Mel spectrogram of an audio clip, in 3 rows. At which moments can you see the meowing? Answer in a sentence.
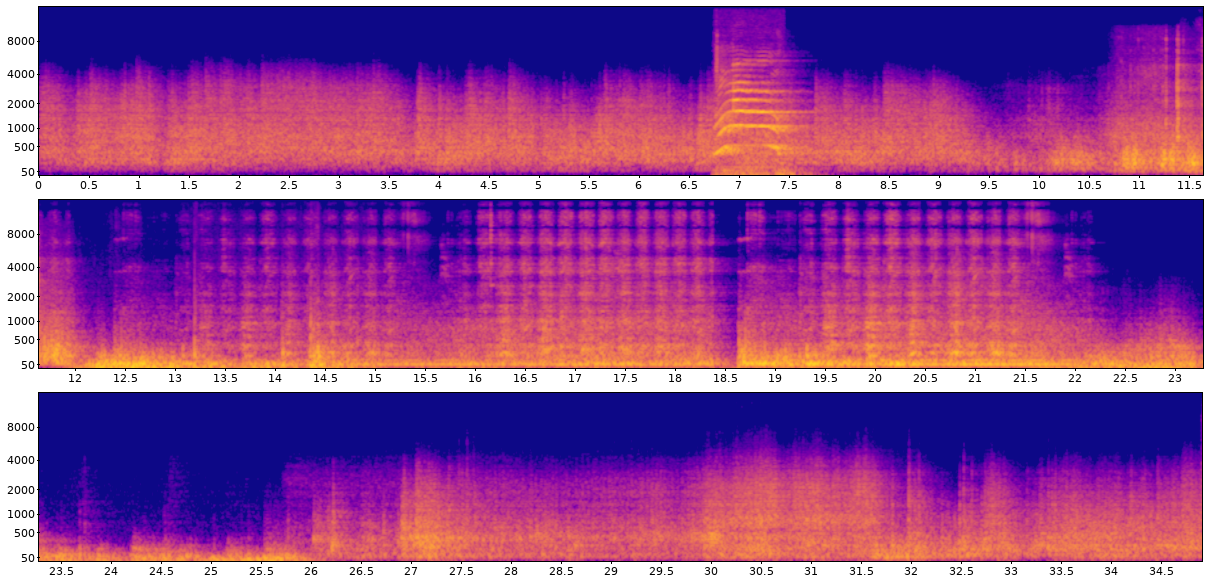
The meowing can be heard from 6.7 to 7.5 s.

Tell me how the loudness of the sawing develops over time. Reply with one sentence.
The loudness of the sawing goes up.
